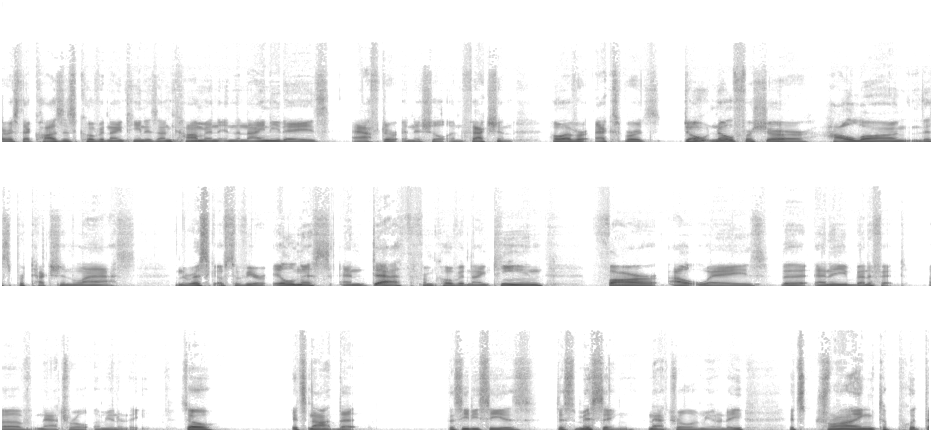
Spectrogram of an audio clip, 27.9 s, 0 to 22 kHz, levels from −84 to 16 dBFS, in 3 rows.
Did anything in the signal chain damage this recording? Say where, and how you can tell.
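No, none of the stages in this speech recording's signal chain left an audible mark on it.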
